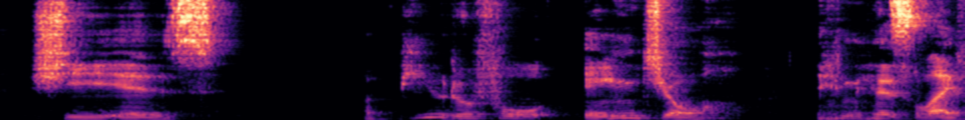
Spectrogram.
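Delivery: tearful, choked-up voice catching, halting with breaks. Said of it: "I'm tearing up again".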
